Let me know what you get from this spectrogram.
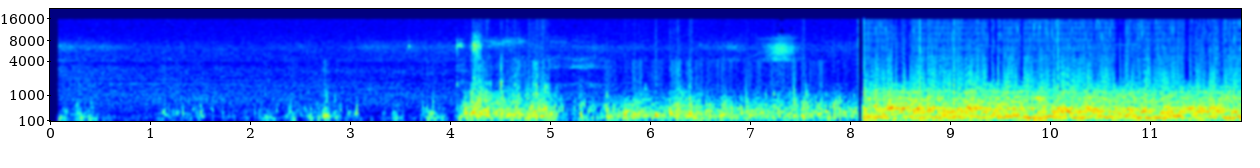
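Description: Wind rumbling across the microphone, growing louder in gusts, with no animal voice audible.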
